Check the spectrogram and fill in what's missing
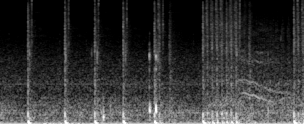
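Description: Pistol gunshots in the online shooter game Rainbow Six Siege: several sharp, evenly spaced single shots ring out loud and close, then a rapid burst of quicker fire follows near the end.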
